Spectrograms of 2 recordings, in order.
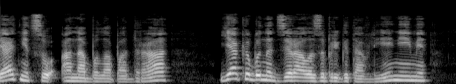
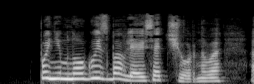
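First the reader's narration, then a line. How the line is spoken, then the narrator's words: Cheerful report. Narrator (Russian): радостно доложила Арманда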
